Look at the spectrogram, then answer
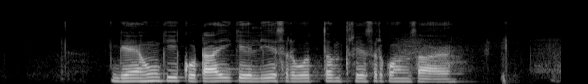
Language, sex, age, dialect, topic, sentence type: Hindi, male, 18-24, Kanauji Braj Bhasha, agriculture, question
